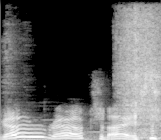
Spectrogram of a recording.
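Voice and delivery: mumbled under the breath, soft and high. Voicing a character who sits down to rest: muttering under his breath. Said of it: "mutters something under his breath".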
